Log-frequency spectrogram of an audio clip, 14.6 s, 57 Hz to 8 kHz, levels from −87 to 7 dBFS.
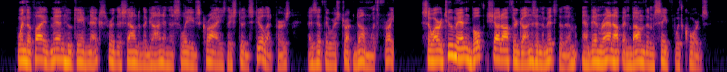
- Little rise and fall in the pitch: No, average, 3.8 semitones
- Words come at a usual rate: No, fast, 225 wpm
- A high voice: No, low, 115 Hz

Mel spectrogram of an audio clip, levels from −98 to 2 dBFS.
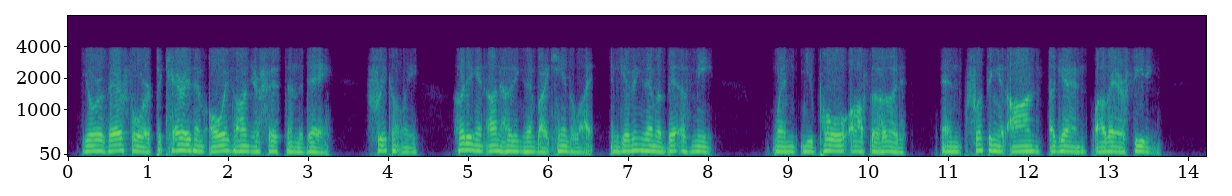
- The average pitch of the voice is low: Yes, low, 110 Hz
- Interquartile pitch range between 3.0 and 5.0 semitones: No, narrow, 2.6 semitones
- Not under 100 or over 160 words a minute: No, average, 185 wpm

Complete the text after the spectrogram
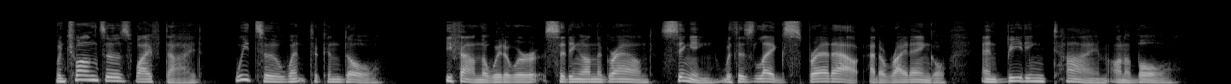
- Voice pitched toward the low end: Yes, low, 115 Hz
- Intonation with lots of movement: No, average, 4.7 semitones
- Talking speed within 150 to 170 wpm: Yes, average, 165 wpm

